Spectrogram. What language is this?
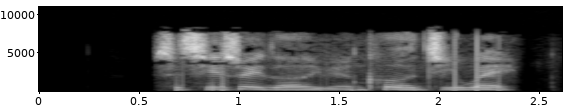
Chinese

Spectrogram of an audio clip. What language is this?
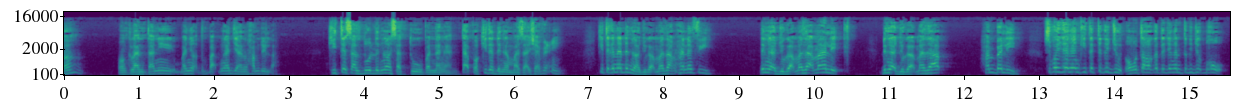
Malay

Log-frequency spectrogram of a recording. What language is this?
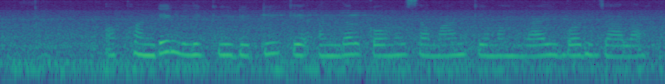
Bhojpuri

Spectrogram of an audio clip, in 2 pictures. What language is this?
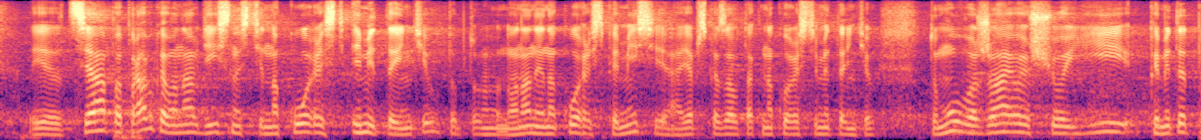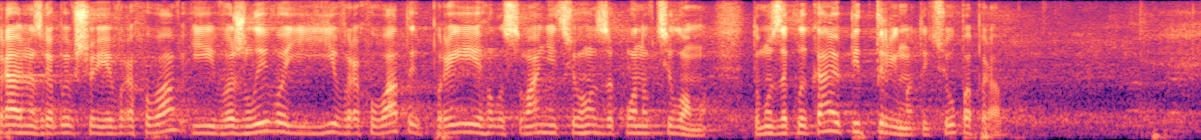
Ukrainian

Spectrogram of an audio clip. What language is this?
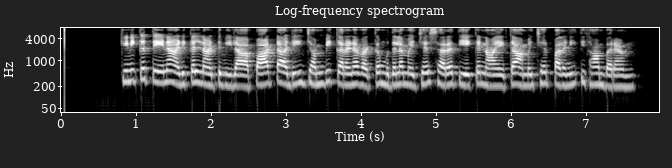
Tamil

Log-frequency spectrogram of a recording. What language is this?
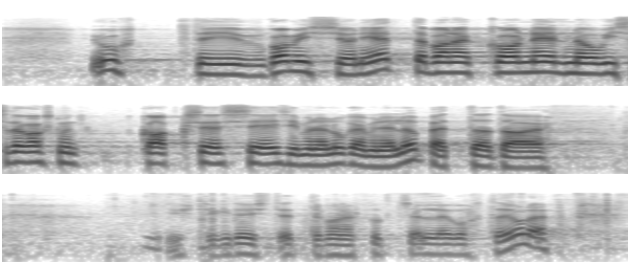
Estonian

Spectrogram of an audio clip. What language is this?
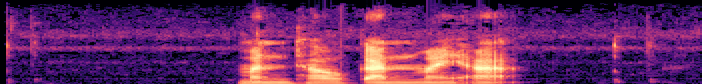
Thai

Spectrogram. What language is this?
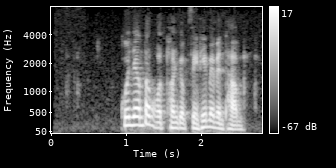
Thai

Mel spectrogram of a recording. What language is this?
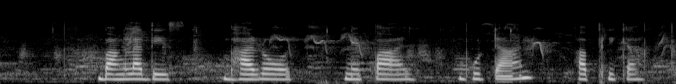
Santali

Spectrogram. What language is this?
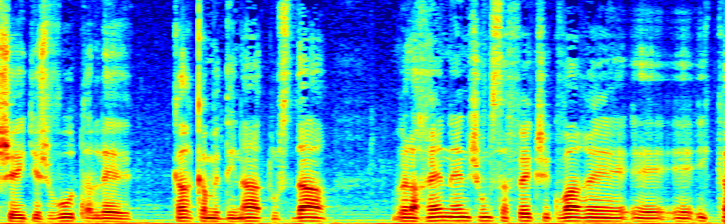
Hebrew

